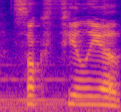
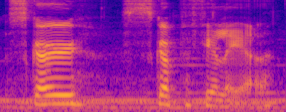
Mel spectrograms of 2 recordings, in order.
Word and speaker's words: scopophilia: and succumb to the socophilia that has plagued my existence for years, rather. Did I don't think I mispronounced that. Scopophilia. Did I say scopophilia? I don't even know what I said.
